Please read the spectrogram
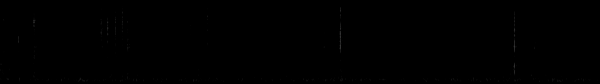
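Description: A few faint, sharp clicks of a small screwdriver working on the plastic underside of a laptop, with a quick run of four about a second in, against near silence.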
